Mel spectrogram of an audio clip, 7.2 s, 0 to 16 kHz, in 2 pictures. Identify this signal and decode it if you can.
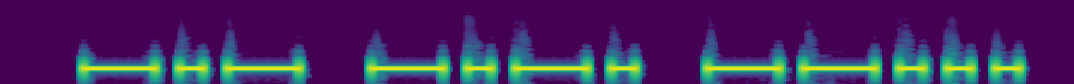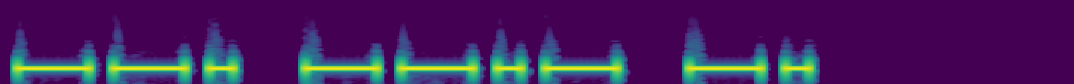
Morse code, heard as a keyed tone, about 15 wpm, 700 Hz. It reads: KC7GQN
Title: USA Callsign DE Callsign 15wpm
